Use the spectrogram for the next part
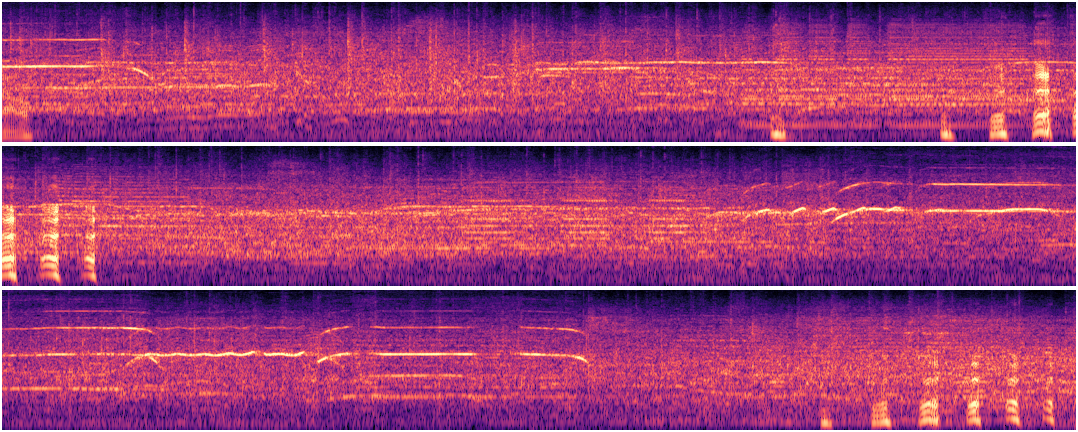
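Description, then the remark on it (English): A dense arena crowd roars and applauds steadily as teddy bears are thrown on. Shrill, sustained cheap air horns blare over the din, with a burst of sharp claps or thumps partway through. “I'll turn the volume up to blow everybody's eardrums on this with the cheap air horns and shit.”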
